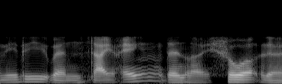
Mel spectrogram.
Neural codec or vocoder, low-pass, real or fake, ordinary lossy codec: codec, 16 kHz in and 24 kHz out, 0.4 kbps, LongCat-Audio-Codec, four codebook decoder; 3.6 kHz; fake; none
